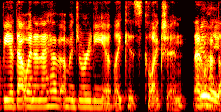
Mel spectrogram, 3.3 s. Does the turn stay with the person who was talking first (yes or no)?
no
